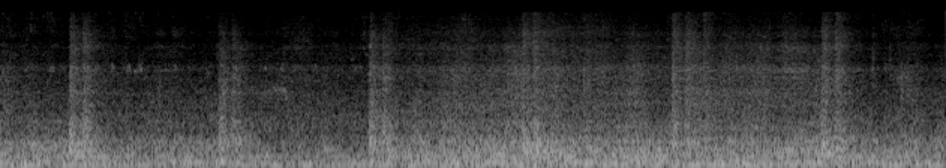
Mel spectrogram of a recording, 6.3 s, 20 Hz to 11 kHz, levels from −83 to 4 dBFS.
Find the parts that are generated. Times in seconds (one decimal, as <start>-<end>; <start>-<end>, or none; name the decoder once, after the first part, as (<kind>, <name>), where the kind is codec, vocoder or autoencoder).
4.1-5.4 (codec, SNAC)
